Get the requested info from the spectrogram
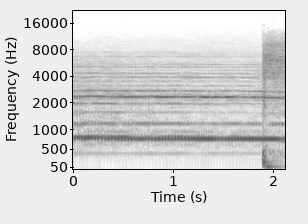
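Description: Jungle / drum and bass mix in a breakdown: a single steady held tone with no drums. Just before the end the beat drops back in with deep bass hits.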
